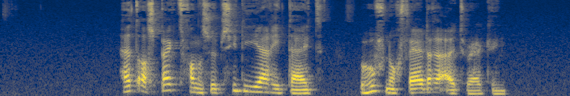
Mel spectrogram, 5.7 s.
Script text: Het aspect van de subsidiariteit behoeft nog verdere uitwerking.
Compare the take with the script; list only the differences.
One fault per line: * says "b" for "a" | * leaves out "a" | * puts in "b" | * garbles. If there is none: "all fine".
all fine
